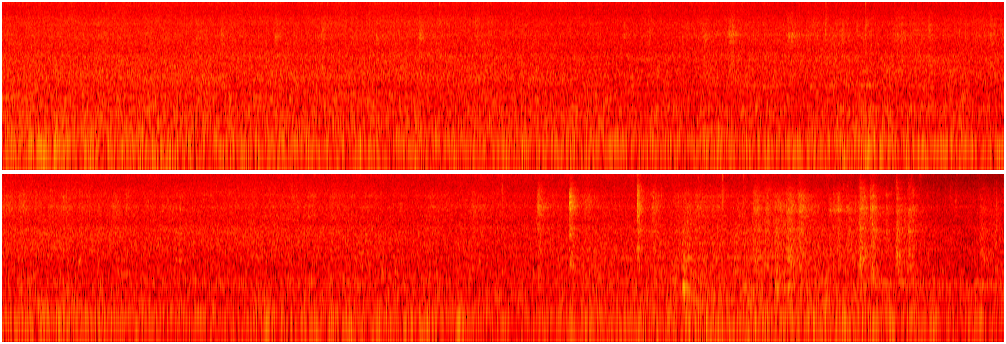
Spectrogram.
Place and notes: Metro trip from Republique to Rambuteau, Paris
Metro trip from Republique to Rambuteau. Some wind. Binaural recording.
